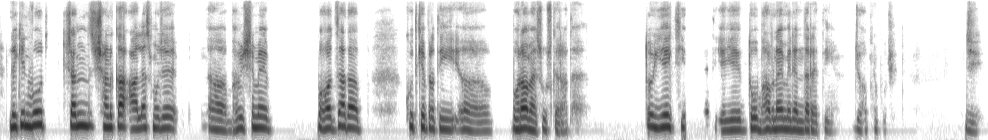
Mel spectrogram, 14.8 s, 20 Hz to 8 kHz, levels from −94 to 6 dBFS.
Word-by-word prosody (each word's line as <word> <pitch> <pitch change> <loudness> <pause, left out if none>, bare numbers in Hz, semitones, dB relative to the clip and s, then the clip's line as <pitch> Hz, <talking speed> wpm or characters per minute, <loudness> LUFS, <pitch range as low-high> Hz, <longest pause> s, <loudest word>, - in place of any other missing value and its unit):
लेकिन 220 +2 +5
वो 250 +2 +6 0.4
चंद 225 +1 +5
क्षण 210 -2 +3
का 220 - +8 0.2
आलस 200 +3 -1
मुझे 195 0 -1 0.6
अ, - - -6 0.2
भविष्य 175 +6 -1
में 200 -1 +2 0.8
बहुत 190 -3 +2
ज़्यादा 205 -3 +3 0.7
खुद 215 -4 -2
के 210 -3 +2
प्रति 185 -2 -3
अ, 165 - -10 0.8
बुरा 190 +1 +6
महसूस 165 -1 -2
कराता 145 +1 -12
है। - - -22 0.9
तो 220 - 0
ये 205 +2 +4
एक 205 - -2
चीज़ 210 -3 -6 0.3
रहती - - -13
है। 155 - -4
ये 170 +1 -1
2 190 -1 +1
भावनाएँ 180 0 +1
मेरे 175 -1 -1
अंदर 160 0 -2
रहती 150 +1 -10
हैं 145 0 -25 0.3
जो 170 - -10
आपने 165 +1 -20
पूछी। 155 - -21 1.1
जी। 140 -3 -10
185 Hz, 150 wpm, -23 LUFS, 165-210 Hz, 1.1 s, का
